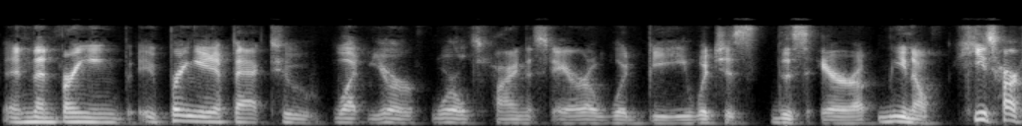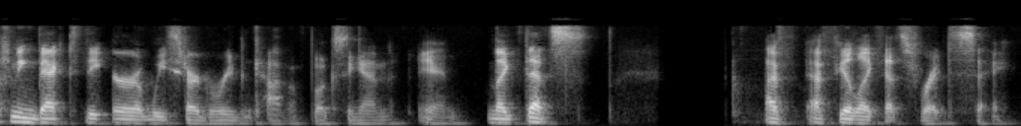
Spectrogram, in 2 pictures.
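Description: A man's voice: lowish voice, normal speed, pushed and bright, lo-fi sound. A man co-hosting a podcast in loose, casual conversation with the panel. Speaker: comics podcast co-host.

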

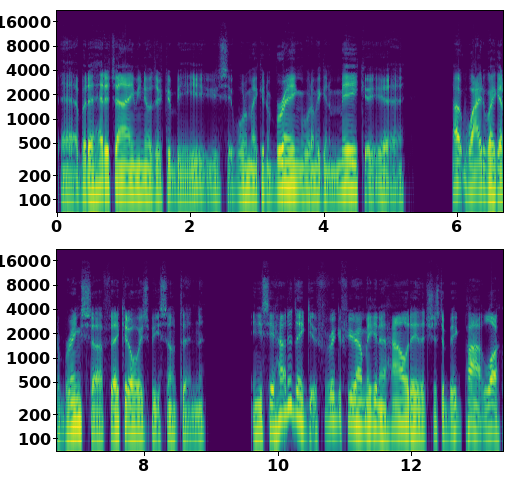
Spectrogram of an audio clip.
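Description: Creaky-voiced American man, meandering sleep podcaster. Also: medium pitch, dry recording, clean studio sound. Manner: meandering, halting, self-interrupting. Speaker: podcast host. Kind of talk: rambling sleep podcast monologue.

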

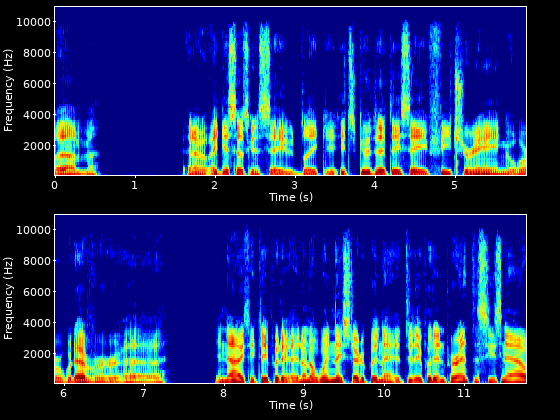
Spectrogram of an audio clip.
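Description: A man hosting a bedtime podcast in a creaky, gentle tone, meandering and stammering as he trails off mid-thought. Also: mid-range voice, no echo, studio quality. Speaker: podcast host. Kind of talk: rambling, soothing bedtime sleep-podcast monologue.

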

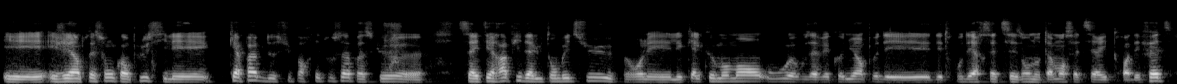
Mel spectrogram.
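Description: A man's voice: mid-range voice, fairly even intonation, a little fast, darkish tone. A man, a podcast guest chatting casually, rambling with fillers and restarts. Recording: dull lo-fi sound.

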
